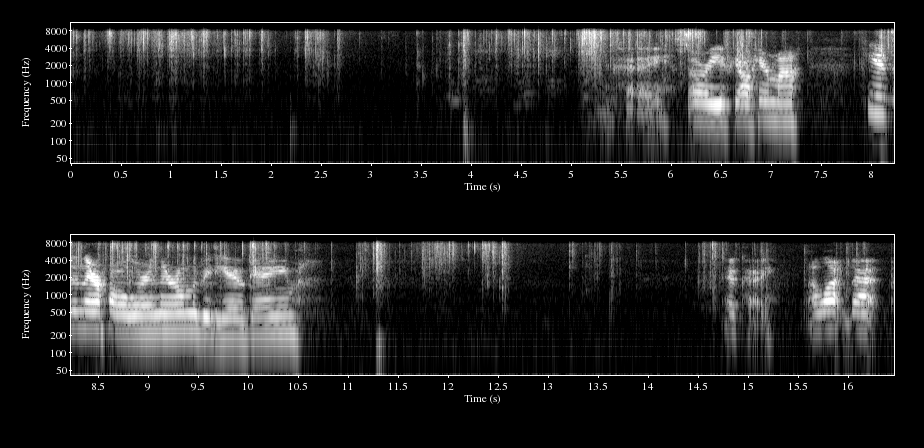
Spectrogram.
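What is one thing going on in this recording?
A plastic sheet crinkles and rustles under hands.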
